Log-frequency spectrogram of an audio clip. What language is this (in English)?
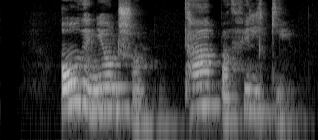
Icelandic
